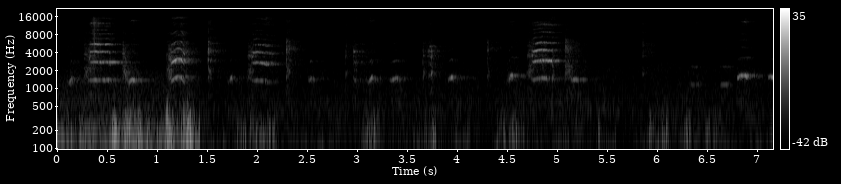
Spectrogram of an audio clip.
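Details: A happy pet cockatiel singing: harsh, harmonic squawks alternate with short whistled notes, with a burst of low rumbling noise in the first second and a brief whistle near the end.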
